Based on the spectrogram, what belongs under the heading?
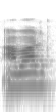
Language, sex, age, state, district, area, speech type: Bengali, female, 30-45, West Bengal, Darjeeling, urban, spontaneous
